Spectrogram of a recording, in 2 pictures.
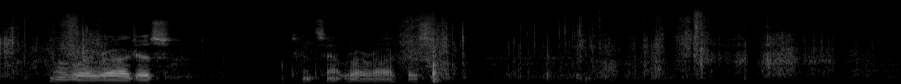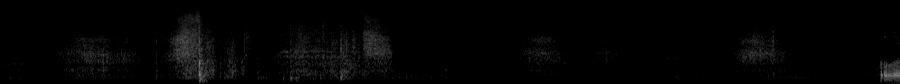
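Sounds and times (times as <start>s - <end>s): paper rustling: 0.0s - 1.2s, 4.0s - 8.8s, 10.6s - 13.0s.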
